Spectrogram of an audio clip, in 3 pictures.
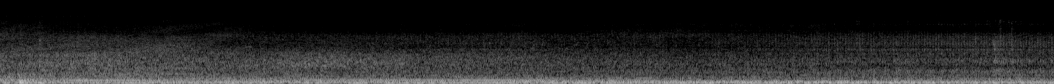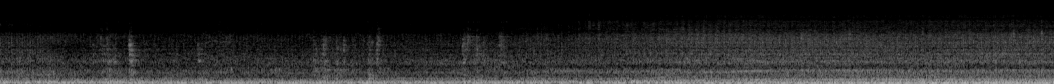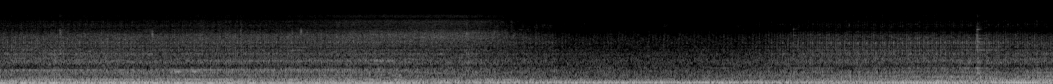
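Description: Small bulldozer's diesel engine running steadily under load as it pushes soil, its note rising a little about halfway through. A single sharp knock at the very start.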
